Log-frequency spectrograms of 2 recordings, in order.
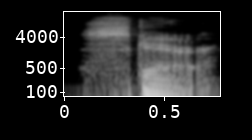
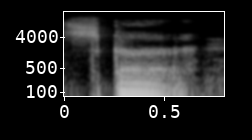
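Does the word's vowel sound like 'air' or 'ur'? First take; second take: air; ur. First: The vowel sounds like 'air'. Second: The vowel sounds like 'ur'. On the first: The speaker calls it right. "it's supposed to be pronounced Scare" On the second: The speaker calls it wrong. "I thought Skur just because of how it's spelled"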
